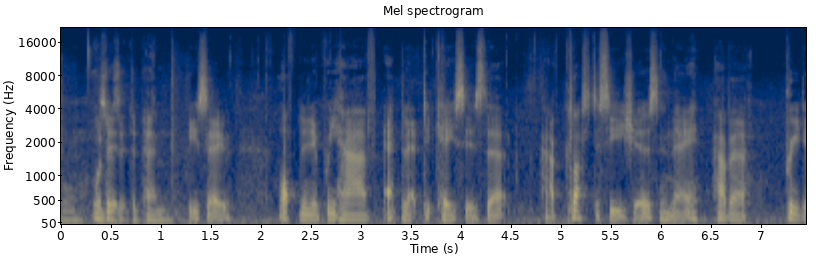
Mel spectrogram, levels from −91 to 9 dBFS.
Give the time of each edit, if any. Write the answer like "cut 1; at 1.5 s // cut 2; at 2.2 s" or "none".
cut 1; at 1.3 s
